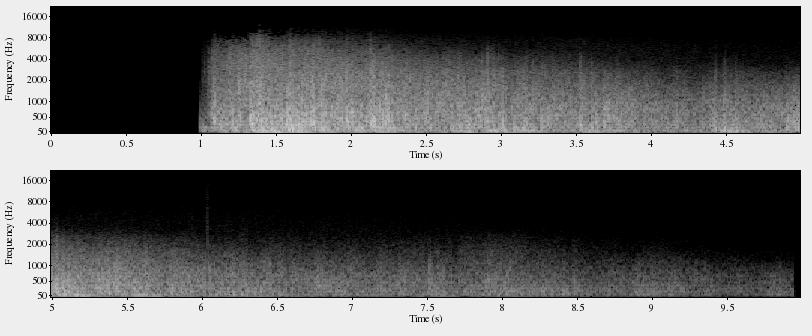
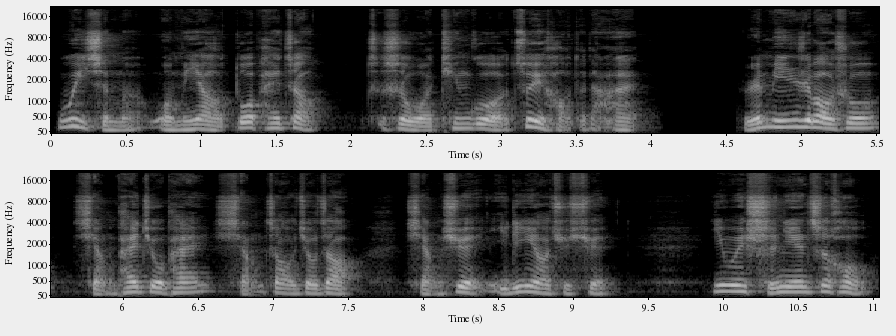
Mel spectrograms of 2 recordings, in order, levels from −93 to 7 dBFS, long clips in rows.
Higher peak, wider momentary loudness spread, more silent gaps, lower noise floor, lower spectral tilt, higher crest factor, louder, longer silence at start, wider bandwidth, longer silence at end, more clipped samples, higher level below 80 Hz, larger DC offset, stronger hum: first, -4 dBFS vs -10 dBFS; first, 24 LU vs 12 LU; second, none vs 4.08-4.58 s; second, -53 dBFS vs -65 dBFS; first, -7 dB/octave vs -4.5 dB/octave; about the same, 22 dB vs 18 dB; first, -24 LUFS vs -29 LUFS; first, 1 s vs 0.05 s; second, 9.4 kHz vs over 20 kHz; first, 0.75 s vs 0.05 s; neither; first, -36 dBFS vs -72 dBFS; neither; neither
